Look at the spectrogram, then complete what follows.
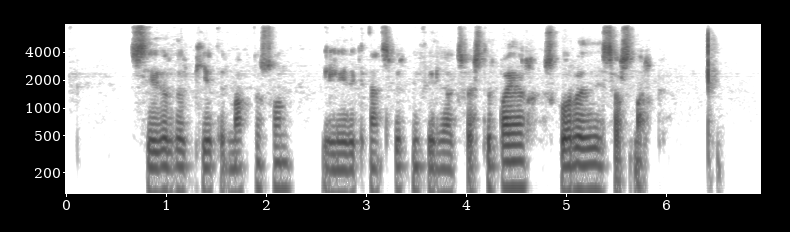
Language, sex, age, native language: Icelandic, male, 30-39, English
